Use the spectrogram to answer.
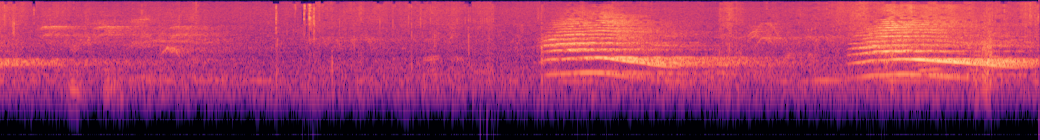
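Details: A displaying Indian peafowl with its feathers spread gives two loud, nasal, wailing cries about a second apart, each sliding slightly downward, after a quiet start with faint background chatter.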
